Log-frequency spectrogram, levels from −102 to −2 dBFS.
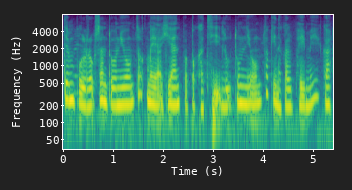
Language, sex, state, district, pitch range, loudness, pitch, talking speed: Mizo, female, Mizoram, Aizawl, 205-240 Hz, -14 LUFS, 215 Hz, 220 wpm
